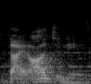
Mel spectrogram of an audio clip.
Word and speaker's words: Diogenes: do you say his name again biology news diogenes thank you if diogenes like was the person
